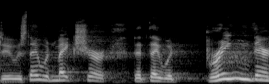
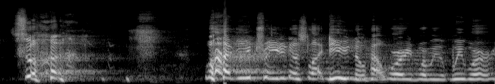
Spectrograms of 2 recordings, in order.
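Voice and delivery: high, raised, worried scolding tone; 6 semitones higher, 6 dB louder than usual. Reading a mother's words to her lost son as typical mama talk. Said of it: "here comes the typical mama talk".

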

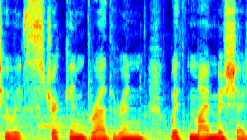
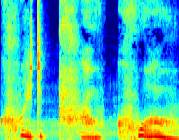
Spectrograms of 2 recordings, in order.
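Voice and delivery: high, swooping, hissing creature voice; 5 semitones higher than usual. Narrating a story, a creature inches from the narrator's face speaks, hissed. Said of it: "it hissed".

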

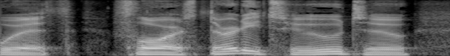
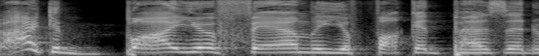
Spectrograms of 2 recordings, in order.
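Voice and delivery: put-on all-out furious rage, very high; 10 semitones higher than usual. Retelling the gist of Marco's reply: imitating someone raging. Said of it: "he was raging really hard".

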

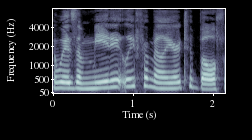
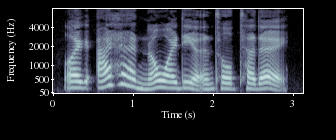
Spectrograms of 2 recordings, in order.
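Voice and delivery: ordinary delivery

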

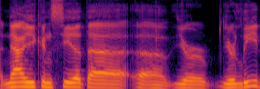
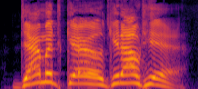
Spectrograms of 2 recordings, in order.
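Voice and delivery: very high, loud captain's hollering call; 12 semitones higher, 7 dB louder than usual. Voicing a captain calling someone out on deck: captain calling out. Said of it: "Captain Sam calls out".

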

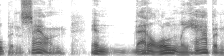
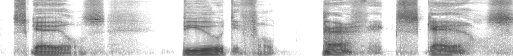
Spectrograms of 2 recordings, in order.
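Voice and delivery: very slow, low, gruff voice; 3 semitones lower than usual. Imitating a violin teacher at his master classes: Joseph Gingold's low, gruff voice. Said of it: "he had this really low, gruff voice, you know, I'll try to imitate".

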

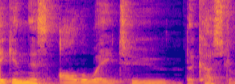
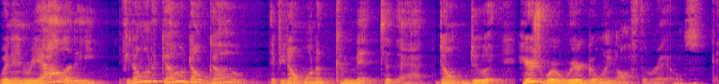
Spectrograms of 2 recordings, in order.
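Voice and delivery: pitched-up, swooping, lecturing dad voice; 7 semitones higher than usual. Telling listeners to simply say no instead of making excuses, dad voice. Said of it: "He's getting his dad voice".

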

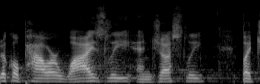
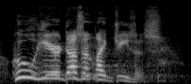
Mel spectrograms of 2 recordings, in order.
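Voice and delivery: mock cross, very high, angry delivery; 9 semitones higher than usual. Retelling a remark from the woman at the next table: imitating an angry question. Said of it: "In kind of an angry way".

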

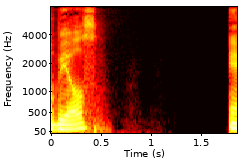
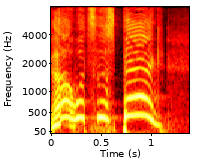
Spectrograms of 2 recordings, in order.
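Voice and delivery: high, slow, drawn-out mock voice. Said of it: "he probably picked it up like".

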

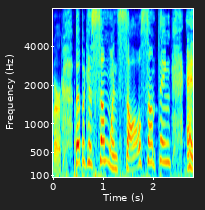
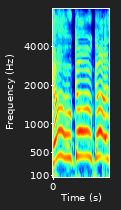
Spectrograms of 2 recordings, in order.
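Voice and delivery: very high, loud, rallying, cheering yells; 11 semitones higher, 6 dB louder than usual. The speaker quotes a woman recalling a race as it started, retelling a yell. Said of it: "I just started yelling".

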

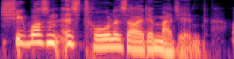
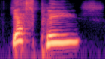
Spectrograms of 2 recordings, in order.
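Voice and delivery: small, slightly squeaky voice, higher pitch; 7 semitones higher than usual. Answering a woman who offers a picture, slight squeak. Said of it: "with a slight squeak again".

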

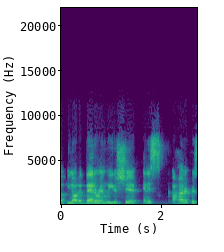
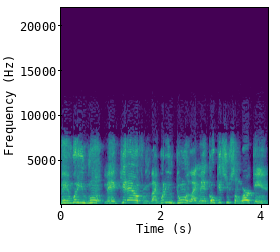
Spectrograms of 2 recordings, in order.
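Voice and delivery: shrill, very high-pitched shout; 12 semitones higher than usual. Retelling how a teammate on the treadmill yelled: imitating Paul Pierce yelling. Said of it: "he yelled at me".

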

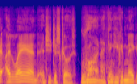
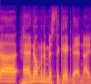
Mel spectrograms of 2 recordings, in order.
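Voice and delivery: ordinary talk

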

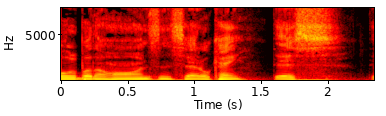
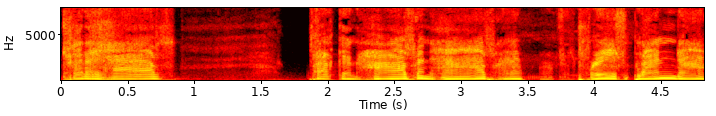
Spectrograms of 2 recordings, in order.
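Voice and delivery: mock yelling, much higher-pitched; 10 semitones higher, 4 dB louder than usual. Retelling how a friend from Jersey ordered coffee, retelling a friend's yell. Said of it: "They're so violent".

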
